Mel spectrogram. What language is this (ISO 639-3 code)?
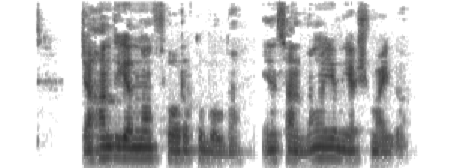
uig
